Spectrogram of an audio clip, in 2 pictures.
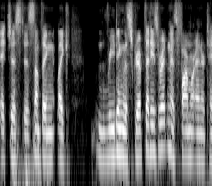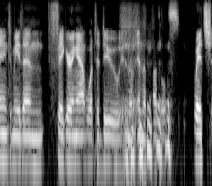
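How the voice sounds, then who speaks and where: Speaking at a moderate pace with fairly even intonation, a man uses an unremarkable speaking voice of medium pitch. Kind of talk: casual podcast conversation.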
